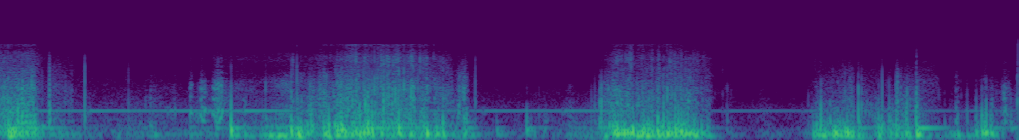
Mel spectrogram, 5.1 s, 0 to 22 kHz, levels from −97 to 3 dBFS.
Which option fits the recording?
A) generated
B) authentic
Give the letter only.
B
